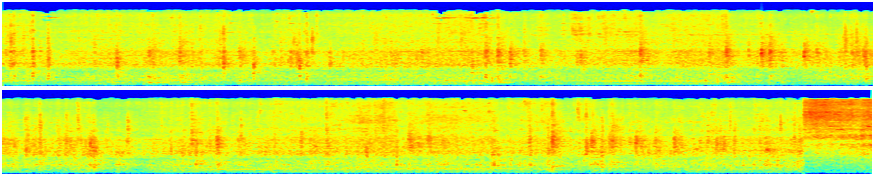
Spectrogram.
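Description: A dump truck's diesel engine rumbles steadily nearby.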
